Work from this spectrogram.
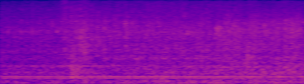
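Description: Cashew and green chili paste fries on a high flame with a dense, steady sizzle and crackle, close and unbroken, with no talking.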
